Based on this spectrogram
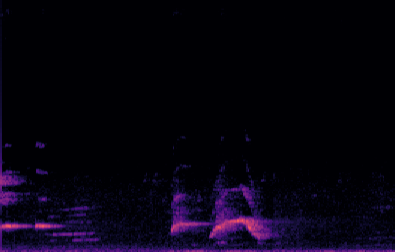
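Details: Jalak, a starling, gives a few short whistled notes, then two long, loud sweeping whistles that rise and fall, each lasting about a second, followed by quiet.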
